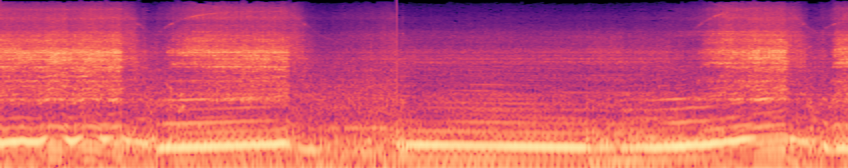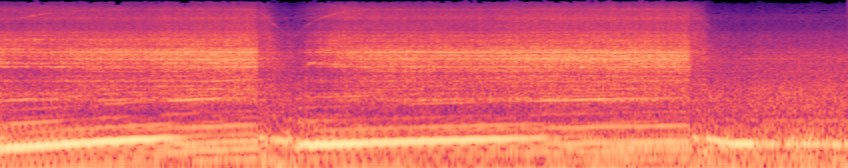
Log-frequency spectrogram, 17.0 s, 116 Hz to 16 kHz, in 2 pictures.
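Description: Turbocharged BMW M50 straight-six in a BMW E30, heard from inside the cabin, pulling hard through several gear changes. The engine note climbs on each pull, with a loud rushing hiss and a faint rising turbo whistle under boost, and both drop away abruptly at each shift.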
